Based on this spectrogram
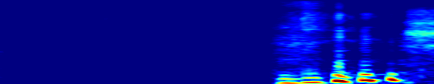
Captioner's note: general giggling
